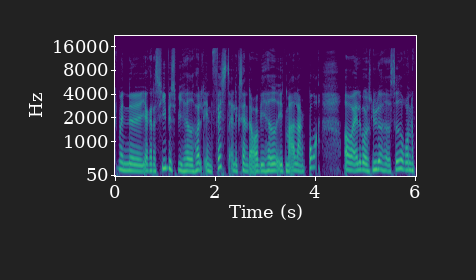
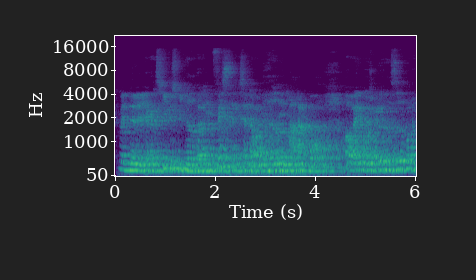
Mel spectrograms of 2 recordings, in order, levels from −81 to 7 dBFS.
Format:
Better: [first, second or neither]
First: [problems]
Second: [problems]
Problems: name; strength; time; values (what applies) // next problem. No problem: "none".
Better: first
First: none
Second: off-mic speech; far // room echo; strong; dies away in 2.7 s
